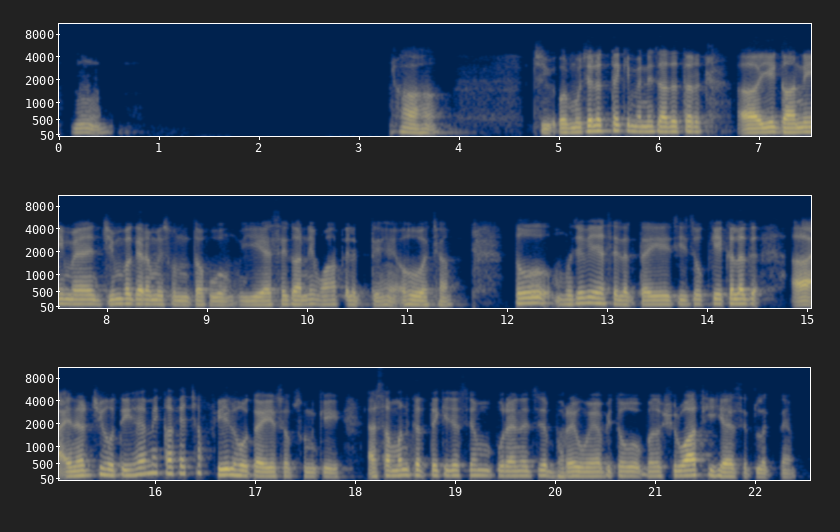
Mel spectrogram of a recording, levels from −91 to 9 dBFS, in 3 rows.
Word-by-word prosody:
हुँ। 120 0 -7 2.8
हाँ, 130 -4 -1
हाँ। 115 0 -7 0.9
जी, 110 - -3
और 125 0 +1
मुझे 135 +5 +4
लगता 165 0 +2
है - - +3
कि 170 0 -3
मैंने 150 -1 0
ज़्यादातर 145 0 +3 0.4
अ, 115 - +6
ये 130 +3 +5
गाने 130 +2 +4
मैं 135 -2 +1
जिम 135 +3 -1
वगैरह 135 -2 +3
में 130 -1 0
सुनता 115 -2 -3
हुआ 110 0 -1
हूँ, 110 -1 -11
ये 115 +1 0
ऐसे 115 +2 -3
गाने 125 +2 0
वहाँ 125 0 -4
पे - - -2
लगते 115 -3 -6
हैं 110 -4 -4
ओह! 120 -2 +1
अच्छा। 115 -2 -6 0.7
तो 155 +2 +3
मुझे 130 +5 0
भी 165 0 +1
ऐसे 145 -3 -1
लगता 120 -1 -3
है 120 - +2
ये 125 0 +1
चीज़ों 130 +1 -4
की 135 +2 -3
एक 140 - -2
अलग 140 0 +4 0.4
अ, 115 - +4
एनर्जी 150 +6 +1
होती 155 -2 +1
है, 180 +4 +1
हमें 225 +3 -2
काफ़ी 205 0 +1
अच्छा 205 +3 -7
फ़ील 170 0 +5
होता 145 -3 +2
है 125 -1 +4
ये 125 - +1
सब 125 -1 -6
सुन 125 -1 -7
के 115 -1 -1 0.4
ऐसा 125 +4 +1
मन 150 +2 +1
करता 155 -1 -1
है - - 0
कि 150 +1 -4
जैसे 150 +1 -2
हम 155 -1 -3
पूरा 140 -1 0
एनर्जी 140 0 -2
से - - +3
भरे 125 +1 0
हुए 130 -1 +1
हैं 130 - +1
अभी 135 +2 -5
तो 130 0 -2
मतलब 130 0 -3
शुरुआत 150 +2 +6
ही 145 - -1
है 125 - +5
ऐसे 120 0 -9
लगते 110 -1 -6
हैं। 105 +1 -11
130 Hz, 205 wpm, -23 LUFS, 120-150 Hz, 2.8 s, अ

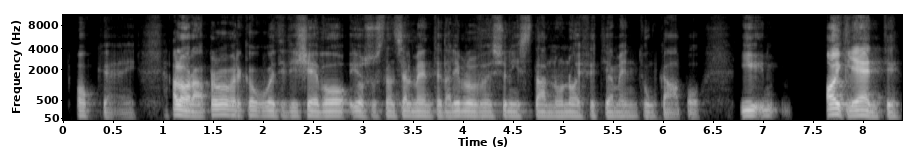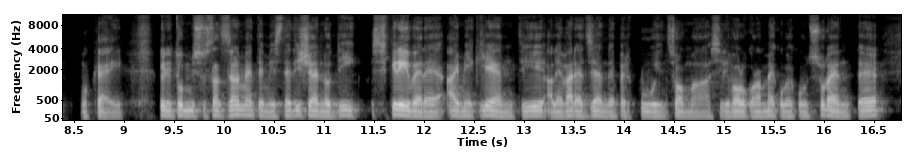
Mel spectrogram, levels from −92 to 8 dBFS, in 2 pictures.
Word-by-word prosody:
Okay. 80 0 -10 0.3
Allora 95 -3 +5
proprio 125 0 +3
perché 120 -1 -2
come 105 +1 -2
ti 100 - -13
dicevo 100 +1 0
io 110 - -1
sostanzialmente 100 0 -4
da 95 - -6
libero 100 0 +1
professionista 95 0 -5
non 95 +1 -6
ho 95 - -2
effettivamente 95 +1 -8
un 90 -1 -8
capo. - - -10 0.4
I 110 +2 0
mhmm, 115 -2 -13 0.3
ho - - +11
i - - +11
clienti, 110 -4 +6
okay, - - -5 0.3
quindi 110 -2 0
tu 125 - +3
mi 110 -2 -1
sostanzialmente 115 +3 -1
mi 95 -1 -5
stai 95 +2 -3
dicendo 105 -3 +1
di 115 +1 -5
scrivere 105 -7 +4
ai 105 -1 -1
miei 105 0 -3
clienti, 105 -1 0
alle 95 - -3
varie 100 0 +1
aziende 95 -1 -3
per 105 +2 -8
cui 95 -1 -3
insomma 95 0 -5
si 90 - -11
rivolgono 95 0 -1
a - - -4
me 100 0 -3
come 95 0 -4
consulente, 100 +3 -2
100 Hz, 170 wpm, -25 LUFS, 95-110 Hz, 0.4 s, ho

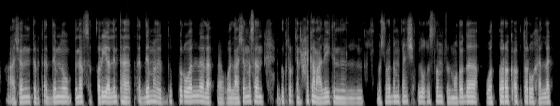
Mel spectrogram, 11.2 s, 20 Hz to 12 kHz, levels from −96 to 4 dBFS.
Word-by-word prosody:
عشان 110 +3 0
أنت 115 -1 -3
بتقدِّم 110 +2 -1
له 115 -1 +2
بنفس 120 +2 0
الطريقة 115 0 +3
اللي 115 +2 +3
أنت 120 0 -4
هتقدمها 115 +2 0
للدكتور 120 +5 -4
والّا 125 +1 +4
لأ، 110 -2 +2
والّا 100 +1 0
عشان 115 +4 0
مثلًا 125 -2 +2 0.3
الدكتور 120 +2 -3
كان 110 -4 -4
حَكَم 125 +1 +1
عليك 110 +4 +1
إن 105 -3 +2
ال 100 0 -5 0.3
المشروع 100 +4 -2
ده 120 +1 -1
ما 120 - +1
كانش 120 0 -4
حلو 115 0 -1
أصلًا، 125 0 -2
فالموضوع 105 +1 0
ده 120 0 +4 0.2
وتّرك 110 +3 +2
أكتر 115 -2 0
وخلّاك 110 +1 0
115 Hz, 170 wpm, -27 LUFS, 105-120 Hz, 0.3 s, والّا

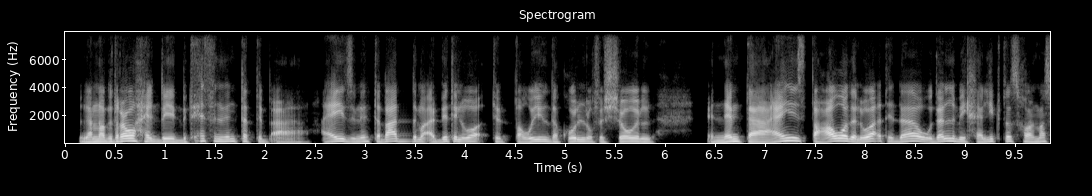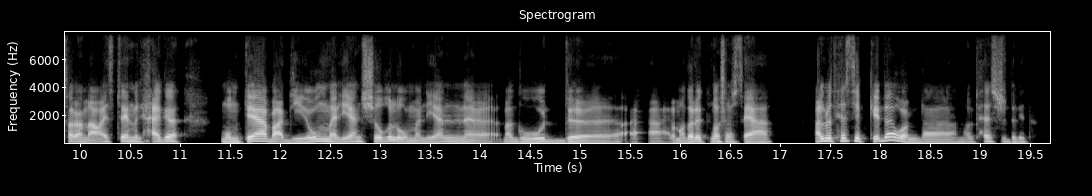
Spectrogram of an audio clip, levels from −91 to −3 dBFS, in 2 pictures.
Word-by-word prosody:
لمَّا 115 +2 +2
بترُوح 165 +8 +4
البيت، 120 -3 +1
بتحس 160 +11 -6
إن 155 -1 0
أنتَ 155 0 -2
بتبقى 110 -5 -6 0.2
عايِز 145 0 +2
إن 120 - -3
أنتَ 145 +1 -2
بعد 150 -2 +1
ما 130 - -1
قضَّيت 145 +6 -1
الوقت 135 -2 -1
الطويل 125 +5 -1
ده 115 - -3
كله 130 +3 0
في 110 -1 -10
الشغل، 120 +1 0 0.6
إن 105 +3 -3
أنتَ 145 -3 +3
عايِز 170 - +3
تعوّض 175 -1 +4
الوقت 145 +3 +2
ده، 155 +7 +2
وده 140 -1 +1
اللي 175 +2 +2
بيخلِّيك 135 +1 -3
تسهر 150 -5 -2
مثلًا 130 -3 -1
أو 100 - +2
عايِز 130 +4 -3
تعمل 145 -3 0
حاجة 145 0 +2 0.4
ممتعة 120 +10 +4
بعد 130 -7 +1
يوم 130 +9 0
مليان 135 +2 +1
شغل 140 +1 0
ومليان 120 +2 -3 0.4
مجهود 110 +1 -3
ع 100 -3 -2
على 95 +2 -7
مدار 125 +6 +2
12 130 0 -2
ساعة؟ 115 +2 -1 0.4
هل 160 - +5
بتحس 190 +1 +1
بكده، 185 +5 +2
والّا 105 - -2
ما 105 0 -11
بتحسّش 130 +5 -6
بكده؟ 105 -4 -10
130 Hz, 160 wpm, -22 LUFS, 110-150 Hz, 0.6 s, هل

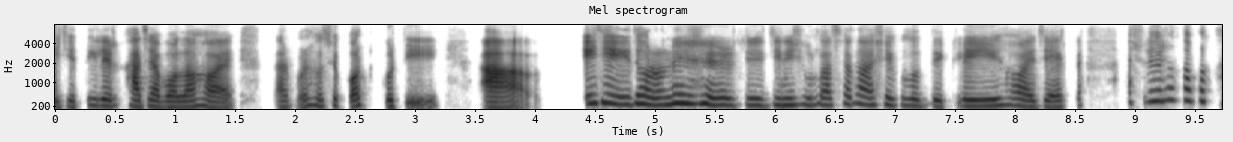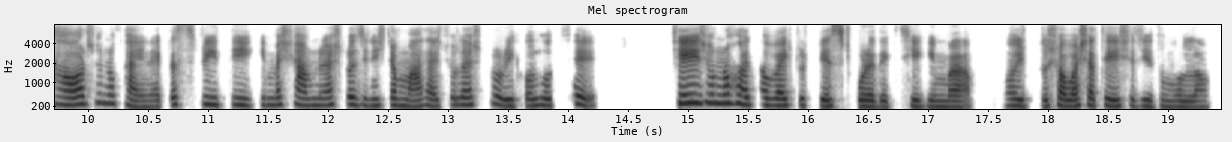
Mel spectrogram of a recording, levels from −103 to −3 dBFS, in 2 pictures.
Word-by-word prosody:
এই 185 - -3
যে 185 - -2
তিলের 220 -2 0
খাজা 200 -1 +4
বলা 180 +1 +4
হয়। 180 -1 +4 0.4
তারপরে 195 +2 -5
হচ্ছে 205 +2 -3
কটকটি। 205 - -1 0.6
আ - - +12 0.8
এই 300 - +5
যে - - +5
এই 255 - 0
ধরনের 270 0 +4 0.2
যে 235 - -3 0.2
জিনিসগুলো 240 +1 -2
আছে 270 +3 -7
না - - +4
সেগুলো 225 -3 -3 0.2
দেখলেই 205 +1 +1 0.2
হয় 215 -3 +1
যে 195 - -2
একটা 200 +3 -17 0.4
আসলে 340 +2 -13
এগুলোতো 405 +1 -4
আমরা 370 -1 -4
খাওয়ার 255 +1 +4
জন্য 310 -2 -6
খাই 205 -4 -1
না। 190 - -9
একটা 250 +6 -4
স্মৃতি 250 -2 -4
কিংবা 245 0 -4
সামনে 230 -2 +1
আসলে 260 -1 -1
জিনিসটা 225 +1 -3
মাথায় 210 +2 -1
চলে 245 0 -2
আসলো 275 +1 -10
রিকল 215 +1 -3
হচ্ছে। 270 +5 -3 0.8
সেইজন্য 310 0 +5
হয়তো 255 -2 +1
বা - - +3
একটু 230 0 -8
টেস্ট 205 0 0
করে 205 -1 +3
দেখছি 190 +2 -8
কিংবা 190 -1 0 0.5
ওইতো 215 -1 -3
সবার 205 -1 +4
সাথে 225 0 0
এসে 215 0 -9
যেহেতু 205 -1 -4
বললাম 185 0 -3
230 Hz, 170 wpm, -24 LUFS, 205-260 Hz, 0.8 s, আ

